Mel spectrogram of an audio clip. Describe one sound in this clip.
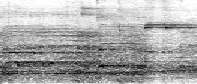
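Sneakers squeak on a wooden court floor.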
